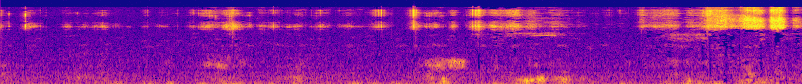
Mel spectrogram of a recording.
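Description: Near silence: faint room tone with scattered soft, high-pitched ticks and hiss, a little stronger near the end.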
